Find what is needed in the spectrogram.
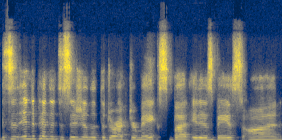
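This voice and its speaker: Fairly quick, somewhat breathy speech with ordinary pitch variation. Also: woman. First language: not English. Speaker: city planning staff member. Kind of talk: public meeting explanation. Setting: virtual meeting. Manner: hesitant, many fillers.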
